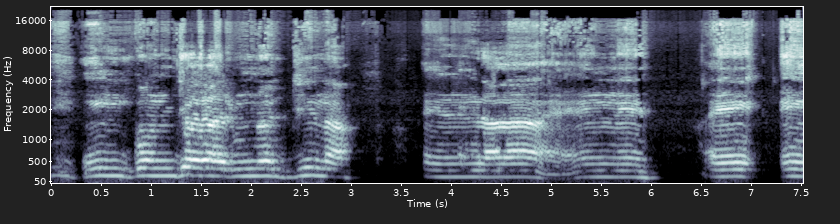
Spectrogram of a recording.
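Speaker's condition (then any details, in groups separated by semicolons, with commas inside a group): Cerebral palsy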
